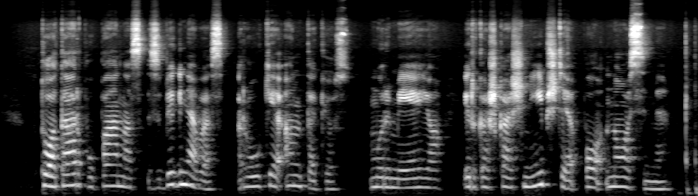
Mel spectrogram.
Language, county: Lithuanian, Klaipėda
